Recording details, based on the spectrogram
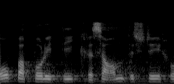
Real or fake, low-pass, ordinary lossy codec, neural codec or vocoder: real; 7.2 kHz; MP3, 48 kbps; none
